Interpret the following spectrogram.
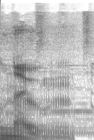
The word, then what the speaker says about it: gnome: it me i believe gnome spelled wrong there isn't a k her it's silent me no i mean it's a g and the g is silent her who's the teacher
